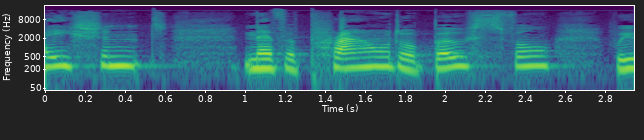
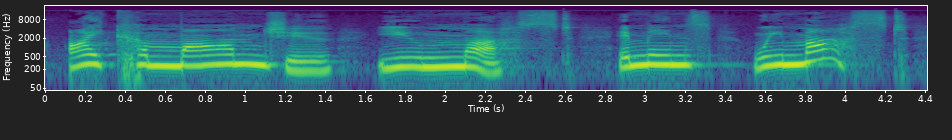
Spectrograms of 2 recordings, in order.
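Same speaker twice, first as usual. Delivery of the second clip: louder, driving home the command; preaching at full force; 3 semitones higher, 6 dB louder, slower than usual. Real, not acted. Preacher urging the congregation, rising to a forceful must.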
